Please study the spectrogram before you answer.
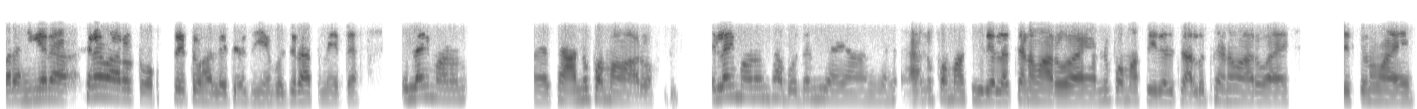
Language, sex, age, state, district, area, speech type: Sindhi, female, 45-60, Gujarat, Kutch, urban, conversation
